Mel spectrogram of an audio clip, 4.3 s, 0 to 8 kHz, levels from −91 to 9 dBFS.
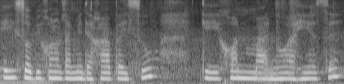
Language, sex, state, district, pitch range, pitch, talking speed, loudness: Assamese, female, Assam, Sonitpur, 210-245 Hz, 220 Hz, 125 wpm, -15 LUFS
